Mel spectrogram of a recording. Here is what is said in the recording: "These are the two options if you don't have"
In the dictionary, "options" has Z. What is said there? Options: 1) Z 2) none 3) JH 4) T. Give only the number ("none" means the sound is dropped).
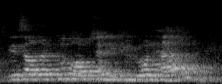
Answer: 2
